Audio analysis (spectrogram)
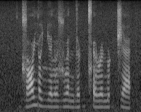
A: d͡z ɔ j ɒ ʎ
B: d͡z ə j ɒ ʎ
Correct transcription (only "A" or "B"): A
